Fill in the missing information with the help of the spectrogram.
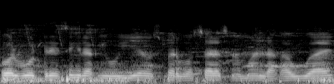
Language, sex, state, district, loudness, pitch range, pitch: Hindi, male, Bihar, Saran, -19 LUFS, 95-105 Hz, 100 Hz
